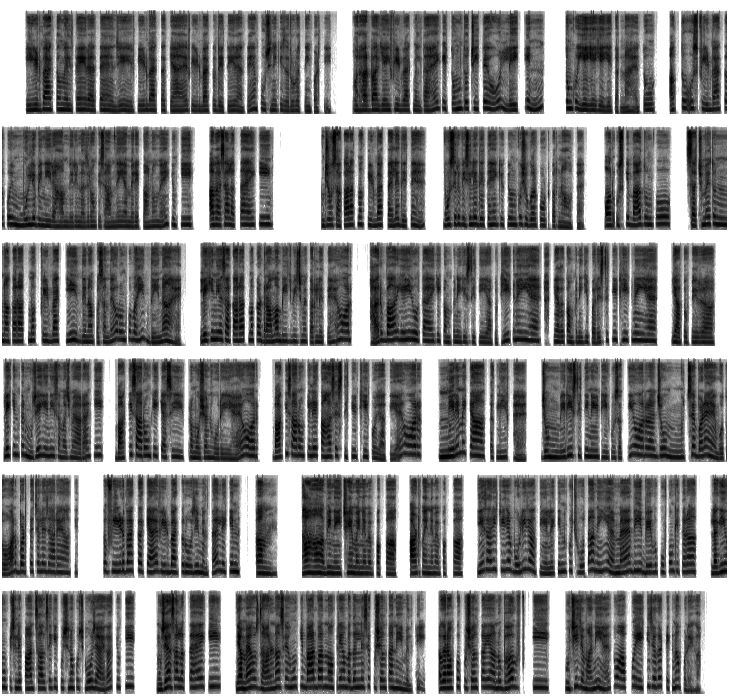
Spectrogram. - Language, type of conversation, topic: Hindi, advice, प्रमोन्नति और मान्यता न मिलने पर मुझे नौकरी कब बदलनी चाहिए?
- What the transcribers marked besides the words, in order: in English: "फीडबैक"; in English: "फीडबैक"; in English: "फीडबैक"; in English: "फीडबैक"; in English: "फीडबैक"; in English: "फीडबैक"; in English: "सुगर कोट"; in English: "फीडबैक"; in English: "ड्रामा"; in English: "प्रमोशन"; in English: "फीडबैक"; in English: "फीडबैक"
